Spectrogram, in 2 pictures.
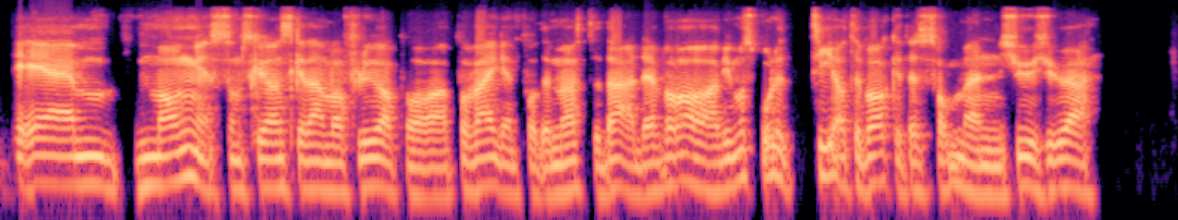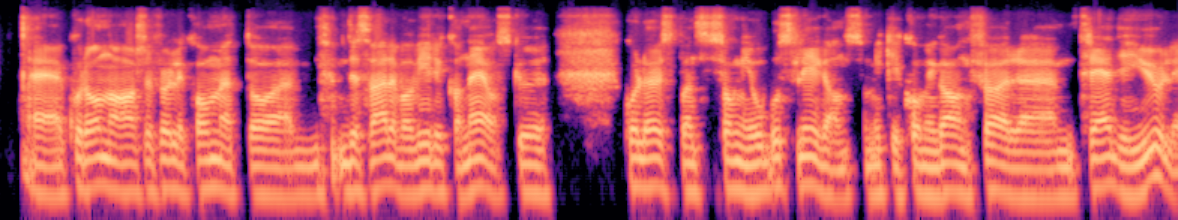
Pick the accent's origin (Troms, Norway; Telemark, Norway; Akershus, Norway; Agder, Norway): Troms, Norway; Tromsø; født og oppvokst i Tromsø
